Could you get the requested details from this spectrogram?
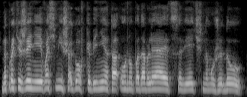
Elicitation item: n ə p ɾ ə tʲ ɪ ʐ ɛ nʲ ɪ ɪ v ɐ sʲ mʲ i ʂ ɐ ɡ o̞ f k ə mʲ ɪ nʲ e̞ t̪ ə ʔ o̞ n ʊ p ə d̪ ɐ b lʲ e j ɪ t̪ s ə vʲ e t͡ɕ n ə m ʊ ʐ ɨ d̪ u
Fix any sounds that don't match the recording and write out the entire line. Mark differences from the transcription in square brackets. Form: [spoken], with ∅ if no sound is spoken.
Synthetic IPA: n ə p ɾ ə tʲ ɪ ʐ ɛ nʲ ɪ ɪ v ɐ sʲ mʲ i ʂ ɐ ɡ o̞ f k ə [bʲ] ɪ nʲ e̞ t̪ ə ʔ o̞ n ʊ p ə d̪ ɐ b lʲ [æ] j ɪ t̪ s ə vʲ e t͡ɕ n ə m ʊ ʐ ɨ d̪ u

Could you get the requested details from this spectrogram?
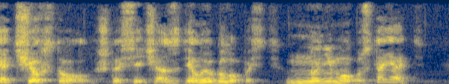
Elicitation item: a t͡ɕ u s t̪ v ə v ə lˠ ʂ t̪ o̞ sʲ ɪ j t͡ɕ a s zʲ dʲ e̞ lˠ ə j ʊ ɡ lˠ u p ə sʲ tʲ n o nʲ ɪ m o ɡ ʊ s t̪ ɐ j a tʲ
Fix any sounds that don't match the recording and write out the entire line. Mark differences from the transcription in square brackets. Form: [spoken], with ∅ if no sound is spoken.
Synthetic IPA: a t͡ɕ u s t̪ v ə v ə lˠ ʂ t̪ o̞ sʲ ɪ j t͡ɕ a s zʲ dʲ e̞ lˠ ə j ʊ ɡ lˠ u p ə sʲ tʲ n o nʲ ɪ m o ɡ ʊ s t̪ ɐ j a tʲ

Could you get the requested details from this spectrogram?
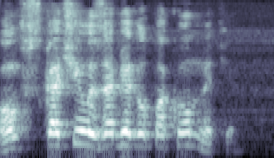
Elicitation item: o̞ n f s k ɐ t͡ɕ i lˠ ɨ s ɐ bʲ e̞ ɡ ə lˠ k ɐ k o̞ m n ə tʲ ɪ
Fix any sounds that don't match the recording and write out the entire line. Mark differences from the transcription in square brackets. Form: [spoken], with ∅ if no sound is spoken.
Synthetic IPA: o̞ n f s k ɐ t͡ɕ i lˠ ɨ [z] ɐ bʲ e̞ ɡ ə lˠ [p] ɐ k o̞ m n ə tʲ ɪ

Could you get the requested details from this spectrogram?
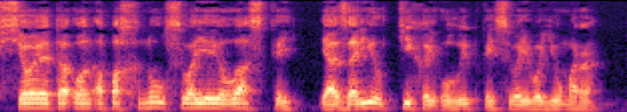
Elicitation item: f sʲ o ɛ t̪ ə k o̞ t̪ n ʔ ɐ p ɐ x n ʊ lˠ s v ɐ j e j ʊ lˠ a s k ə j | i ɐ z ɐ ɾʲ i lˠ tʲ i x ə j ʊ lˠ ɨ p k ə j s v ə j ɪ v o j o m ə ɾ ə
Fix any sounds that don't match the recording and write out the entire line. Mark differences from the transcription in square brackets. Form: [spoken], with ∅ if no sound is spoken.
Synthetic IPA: f sʲ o ɛ t̪ ə [ʔ] o̞ [∅] n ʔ ɐ p ɐ x n [u] lˠ s v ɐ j e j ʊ lˠ a s k ə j | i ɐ z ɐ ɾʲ i lˠ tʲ i x ə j ʊ lˠ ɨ p k ə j s v ə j ɪ v o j [u] m ə ɾ ə

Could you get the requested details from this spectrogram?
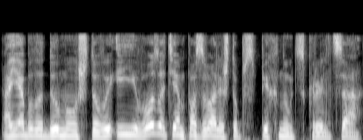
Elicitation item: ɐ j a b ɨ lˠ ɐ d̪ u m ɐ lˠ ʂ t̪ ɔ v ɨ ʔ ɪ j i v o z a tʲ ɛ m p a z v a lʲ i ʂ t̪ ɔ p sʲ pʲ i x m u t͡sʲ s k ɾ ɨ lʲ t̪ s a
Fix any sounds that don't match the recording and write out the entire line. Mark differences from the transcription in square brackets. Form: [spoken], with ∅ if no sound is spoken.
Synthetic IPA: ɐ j a b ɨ lˠ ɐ d̪ u m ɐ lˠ ʂ t̪ ɔ v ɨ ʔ [i] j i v [ɔ] z a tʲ ɛ m p a z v a lʲ i ʂ t̪ ɔ p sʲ pʲ i x [n] u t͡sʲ s k ɾ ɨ lʲ t̪ s a

